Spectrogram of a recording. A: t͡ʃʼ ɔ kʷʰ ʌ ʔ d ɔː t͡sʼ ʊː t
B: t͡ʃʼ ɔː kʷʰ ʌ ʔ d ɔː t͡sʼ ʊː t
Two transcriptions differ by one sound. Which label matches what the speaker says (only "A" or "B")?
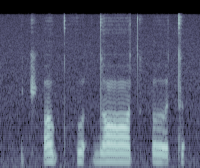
A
